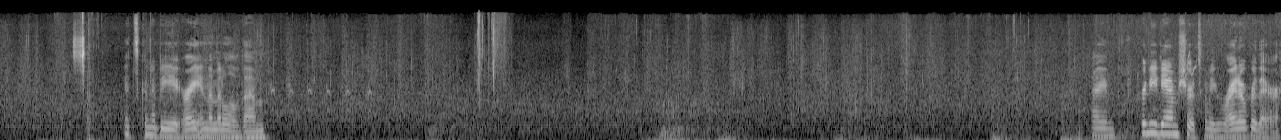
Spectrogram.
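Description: Footsteps rustle through leafy plants and grass.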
